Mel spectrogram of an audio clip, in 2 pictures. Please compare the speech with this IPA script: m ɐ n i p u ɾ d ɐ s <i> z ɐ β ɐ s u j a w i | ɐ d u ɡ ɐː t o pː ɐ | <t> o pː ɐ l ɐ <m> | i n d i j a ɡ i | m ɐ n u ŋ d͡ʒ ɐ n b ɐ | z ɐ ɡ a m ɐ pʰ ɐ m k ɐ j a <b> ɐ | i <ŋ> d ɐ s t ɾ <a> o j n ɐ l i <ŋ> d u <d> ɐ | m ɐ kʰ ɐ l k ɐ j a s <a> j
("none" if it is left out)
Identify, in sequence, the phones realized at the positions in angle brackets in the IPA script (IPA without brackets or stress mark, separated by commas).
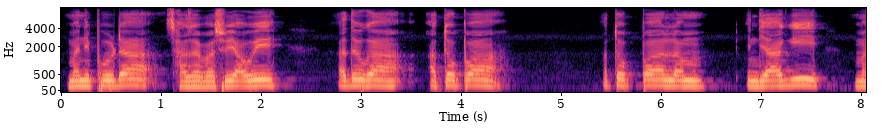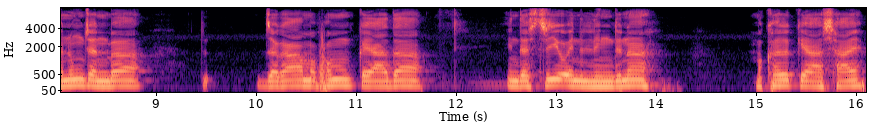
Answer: a, t, m, d, n, i, ŋ, n, a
